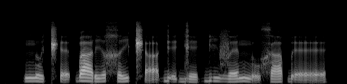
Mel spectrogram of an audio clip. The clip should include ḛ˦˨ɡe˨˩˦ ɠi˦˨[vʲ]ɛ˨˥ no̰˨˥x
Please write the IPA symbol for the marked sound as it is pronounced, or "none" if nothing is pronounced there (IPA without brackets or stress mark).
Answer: v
